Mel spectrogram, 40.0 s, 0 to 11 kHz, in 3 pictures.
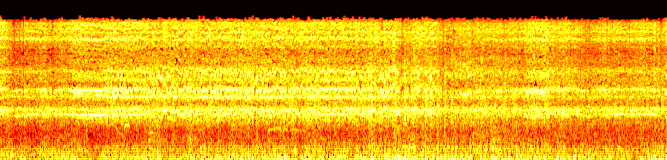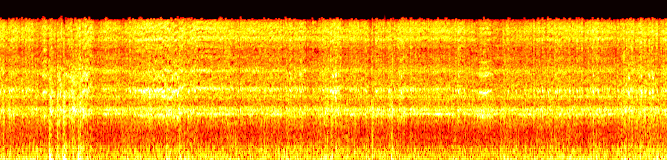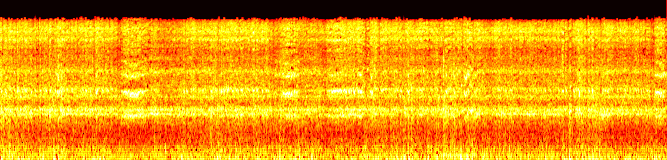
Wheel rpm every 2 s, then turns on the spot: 230, 210, 210, 210, 230, 230, 230, 230, 230, 230, 230, 230, 230, 230, 230, 230, 220, 230, 230, 230.
none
